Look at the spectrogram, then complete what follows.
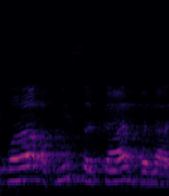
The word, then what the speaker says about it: Tsar: सार के अंदर टी is silent, therefore T एस ए आर को हम प्रोनाउंस करते हैं सार.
